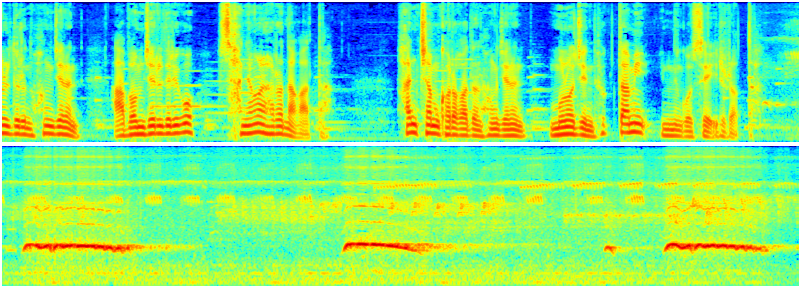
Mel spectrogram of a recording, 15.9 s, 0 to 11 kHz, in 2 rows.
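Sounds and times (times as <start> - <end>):
speech: 0.0 - 3.4, 4.0 - 7.7
owl hooting: 7.6 - 15.9
chorus of crickets and insects buzzing: 7.7 - 15.9.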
